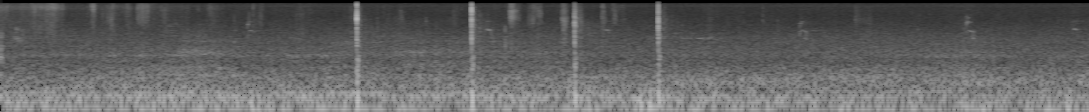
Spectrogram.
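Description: A basketball bouncing on a hard outdoor court four times, about a second apart, over a steady low wind rumble.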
